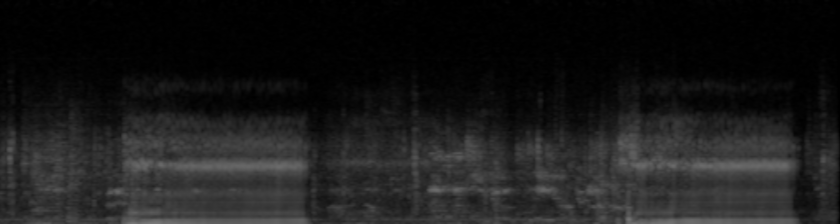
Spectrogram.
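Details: A French Bulldog snoring loudly in the dark: loud, buzzy, vibrating snorting breaths, two long bursts in six seconds.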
